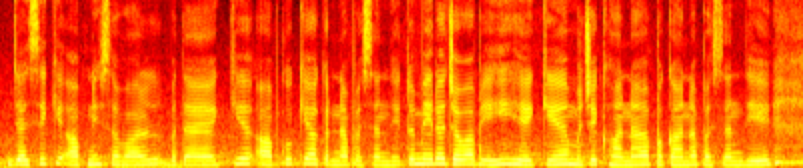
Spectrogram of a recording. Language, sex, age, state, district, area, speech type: Urdu, female, 18-30, Uttar Pradesh, Aligarh, urban, spontaneous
